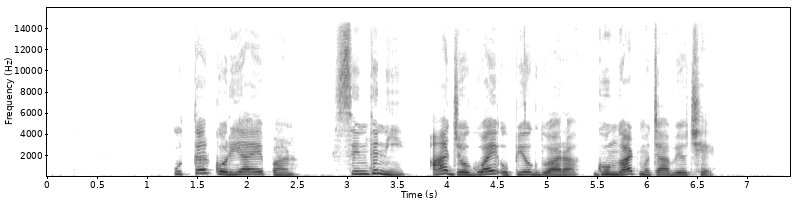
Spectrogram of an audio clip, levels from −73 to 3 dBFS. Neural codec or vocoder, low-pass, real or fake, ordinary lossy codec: vocoder, 48 kHz, 128 mel bands, Vocos; 14.4 kHz; fake; none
